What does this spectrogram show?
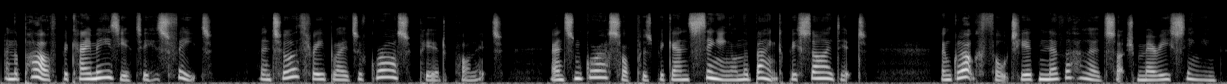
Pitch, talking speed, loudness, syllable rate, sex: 245 Hz, 185 wpm, -18 LUFS, 5.1 syllables/s, female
